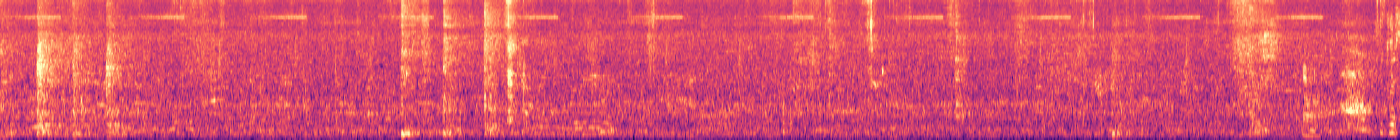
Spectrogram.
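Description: Dry ornamental grass leaves rustling in brief spurts as they are gathered and braided by hand, over a quiet outdoor background with a faint high chirp repeating about every three-quarters of a second.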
